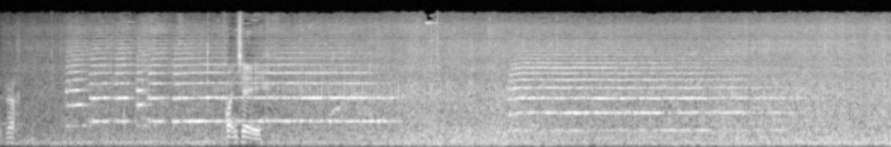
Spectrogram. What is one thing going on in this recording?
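Car horns sound in long, steady blasts.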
